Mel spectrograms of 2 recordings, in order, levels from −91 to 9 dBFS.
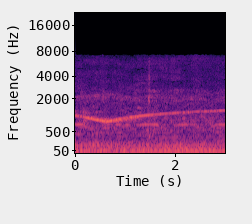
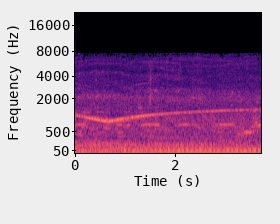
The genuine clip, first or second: second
